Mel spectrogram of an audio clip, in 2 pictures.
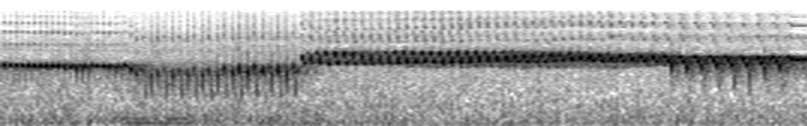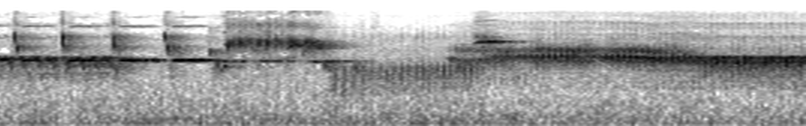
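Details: Vigorous canary song recorded for training fledglings and stimulating breeding: long buzzing rolls at changing pitches, a rapid descending run, sharp metallic clicks, then a sweeping trill rising and settling.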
